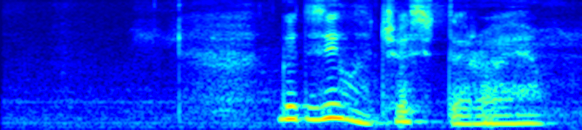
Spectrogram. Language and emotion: Russian, sad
